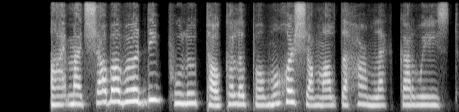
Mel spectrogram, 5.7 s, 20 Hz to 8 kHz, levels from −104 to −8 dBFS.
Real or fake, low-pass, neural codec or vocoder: fake; 7.2 kHz; codec, 16 kHz in and 24 kHz out, 0.4 kbps, LongCat-Audio-Codec, fine tuned four codebook decoder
